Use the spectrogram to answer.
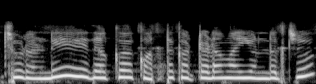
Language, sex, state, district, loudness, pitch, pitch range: Telugu, female, Andhra Pradesh, Anantapur, -10 LUFS, 300 Hz, 290-330 Hz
